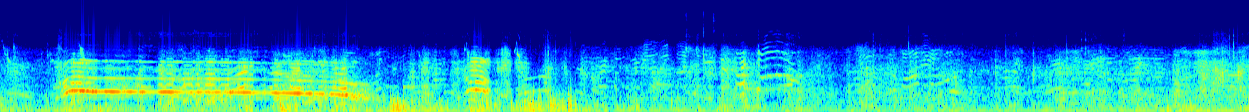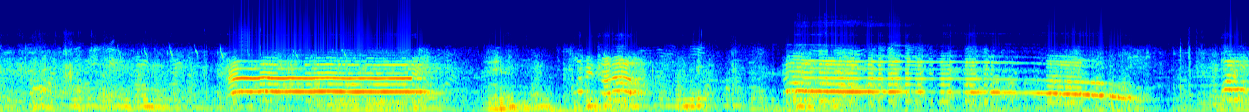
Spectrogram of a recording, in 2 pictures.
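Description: A man shouts long, drawn-out parade commands outdoors.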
